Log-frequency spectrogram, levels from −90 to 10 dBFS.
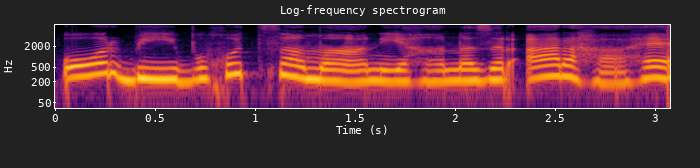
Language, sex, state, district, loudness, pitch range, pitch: Hindi, female, Himachal Pradesh, Shimla, -12 LUFS, 215-275 Hz, 240 Hz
